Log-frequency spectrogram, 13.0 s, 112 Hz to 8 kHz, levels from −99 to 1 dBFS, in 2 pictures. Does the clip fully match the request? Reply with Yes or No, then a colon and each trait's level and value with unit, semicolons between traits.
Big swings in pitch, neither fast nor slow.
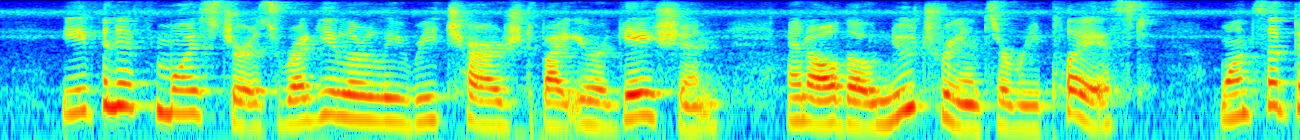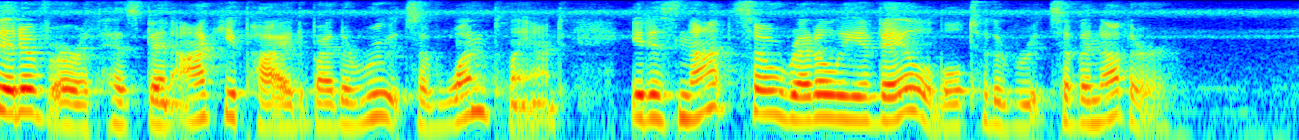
Yes: wide, 5.8 semitones; average, 175 wpm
